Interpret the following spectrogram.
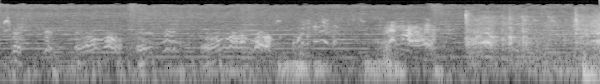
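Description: Background music with excited human voices calling out over it, and a few heavy low thumps.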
